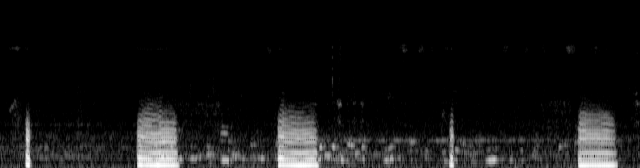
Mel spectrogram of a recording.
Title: Tippy the cat snoring and Twitching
